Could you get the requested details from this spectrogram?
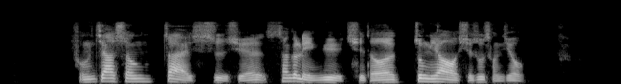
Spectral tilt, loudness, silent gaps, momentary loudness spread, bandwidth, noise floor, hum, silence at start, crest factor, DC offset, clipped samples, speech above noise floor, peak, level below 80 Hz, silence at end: -4.5 dB/octave; -20 LUFS; none; 8 LU; 7.8 kHz; -77 dBFS; none; 0.75 s; 20 dB; under 0.1%; under 0.1%; 57 dB; -2 dBFS; -60 dBFS; 1 s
